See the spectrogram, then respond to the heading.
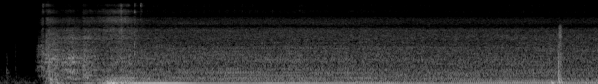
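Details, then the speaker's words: Toyota Corolla that had not run in about 2 months after blown fuses: brief crank catches quickly, then settles into a steady, even idle with no misses or knocks; normal start and idle. "So, it runs. The Corolla fixed itself, which all good Corolla should. So, yeah, finally this car is back up and running."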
